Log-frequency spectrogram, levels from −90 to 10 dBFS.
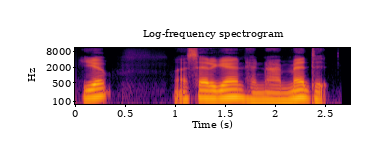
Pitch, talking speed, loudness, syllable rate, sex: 125 Hz, 175 wpm, -17 LUFS, 4.9 syllables/s, male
